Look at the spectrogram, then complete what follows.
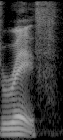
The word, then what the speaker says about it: Ralph: Uh, but it is pronounced Rafe.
